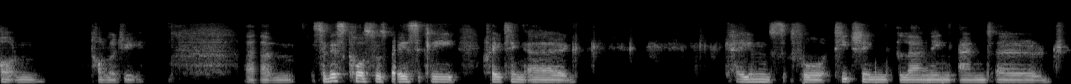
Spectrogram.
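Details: Stuttering in an adult man who identifies as a person who stutters and develops virtual reality tools for stuttering.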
